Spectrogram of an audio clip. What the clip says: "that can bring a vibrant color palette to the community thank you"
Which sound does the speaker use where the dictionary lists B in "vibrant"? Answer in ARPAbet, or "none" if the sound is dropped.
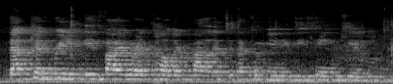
none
